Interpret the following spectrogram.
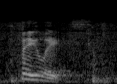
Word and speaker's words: phthalates: It's phalates, phthalates.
